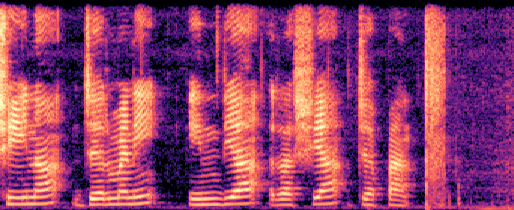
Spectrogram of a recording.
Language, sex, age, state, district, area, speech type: Tamil, female, 30-45, Tamil Nadu, Madurai, urban, spontaneous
